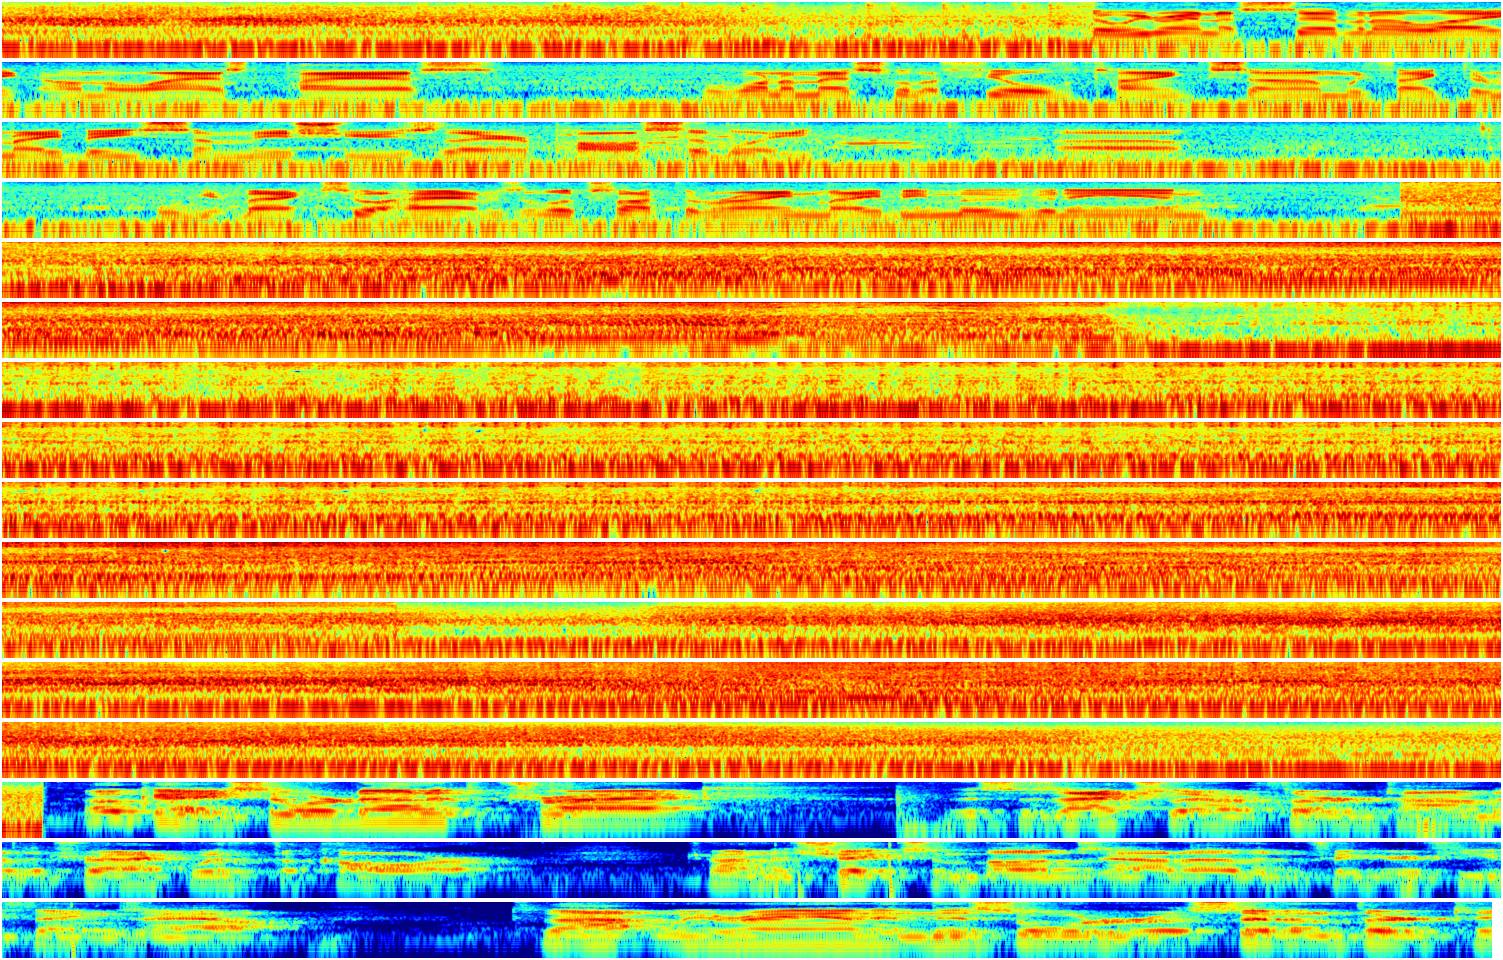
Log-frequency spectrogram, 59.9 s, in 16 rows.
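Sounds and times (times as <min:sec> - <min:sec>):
drag car engines revving: 0:00.0 - 0:03.5, 0:14.7 - 0:48.8.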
